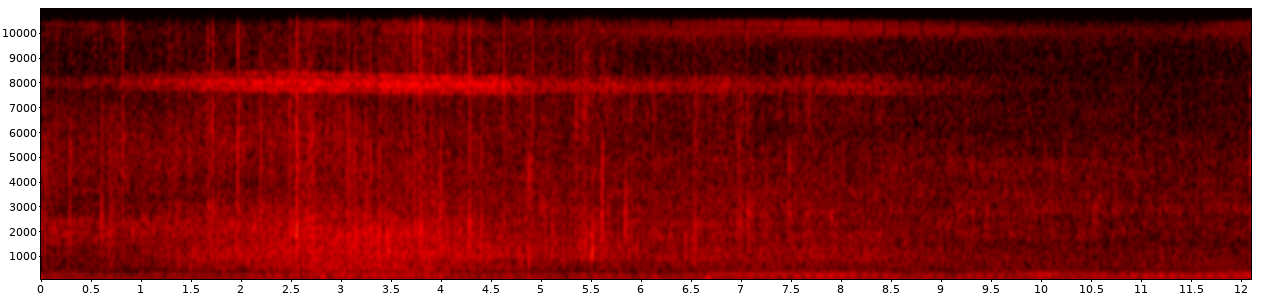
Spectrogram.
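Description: Faint outdoor background noise: a low steady hum under a light crackling hiss, with a few small clicks.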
